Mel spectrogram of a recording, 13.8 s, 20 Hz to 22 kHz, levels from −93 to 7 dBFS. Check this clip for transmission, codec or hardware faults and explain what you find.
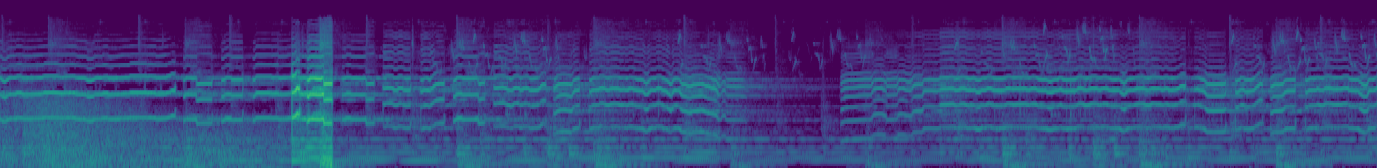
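Two sudden gain jumps occur. From 2.92 to 3.32 s the level leaps up by about 18 dB, and from 7.2 to 9.4 s it drops by about 6 dB. Each time, sound and background noise shift together, instantly rather than gliding as automatic gain control would. The likely cause is a gain setting applied without a ramp.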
